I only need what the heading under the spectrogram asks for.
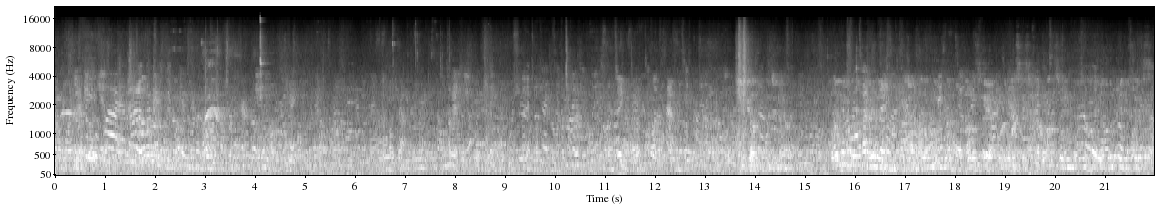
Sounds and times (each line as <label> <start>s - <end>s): other travellers are discussing in chinese and other languages 0.0s - 21.9s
